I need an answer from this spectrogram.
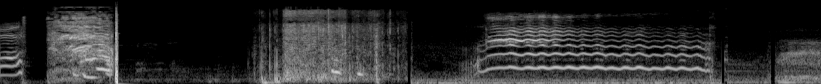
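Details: Cat in a cat fight gives a drawn-out, steady, high meow lasting over two seconds, rich in overtones and ending abruptly, preceded by short bursts of rough noise and crashing sounds.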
